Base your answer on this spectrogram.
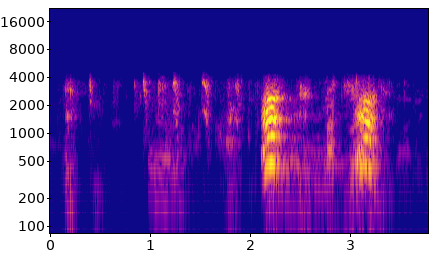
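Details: Two strong, ringing barks about a second apart from an American Staffordshire Terrier, preceded by soft Hungarian talking.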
